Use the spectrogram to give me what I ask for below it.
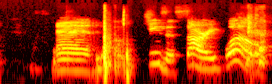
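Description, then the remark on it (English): During a live video broadcast, a cat knocks something over, making two sharp clattering thuds that cut through a person's drawn-out, exclaiming voice, which continues around the noise. “My cat just knocked over Wow, live TV, folks.”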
